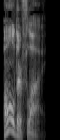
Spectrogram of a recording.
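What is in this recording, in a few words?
"alderfly", British English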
